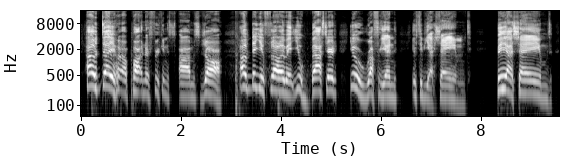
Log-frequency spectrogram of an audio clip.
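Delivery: high-pitched mock outrage; hammed-up affronted rant; indignant scolding. Carnage scolds while stabbing.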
